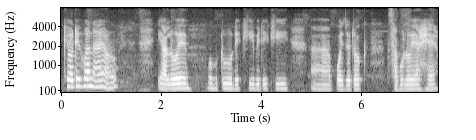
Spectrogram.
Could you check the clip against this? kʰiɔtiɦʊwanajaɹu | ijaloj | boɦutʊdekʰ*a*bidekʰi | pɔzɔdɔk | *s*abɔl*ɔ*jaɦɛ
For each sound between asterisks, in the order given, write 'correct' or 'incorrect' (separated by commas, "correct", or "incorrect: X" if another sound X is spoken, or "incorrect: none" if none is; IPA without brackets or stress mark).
incorrect: i, correct, incorrect: o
